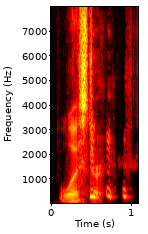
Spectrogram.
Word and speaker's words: Worcester: It should be like, I don't know what it would Worcester, be. Worcester.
